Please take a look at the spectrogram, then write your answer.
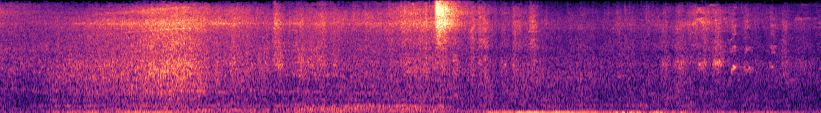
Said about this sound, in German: Und die Autos...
